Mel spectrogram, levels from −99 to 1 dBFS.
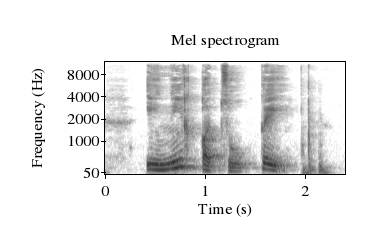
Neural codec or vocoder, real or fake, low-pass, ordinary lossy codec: none; real; 10.8 kHz; Opus, 64 kbps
